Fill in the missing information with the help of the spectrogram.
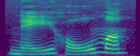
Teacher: three tones, two rising tones, followed by a high flat tone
